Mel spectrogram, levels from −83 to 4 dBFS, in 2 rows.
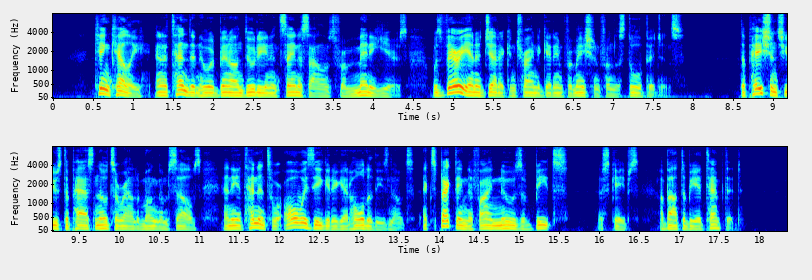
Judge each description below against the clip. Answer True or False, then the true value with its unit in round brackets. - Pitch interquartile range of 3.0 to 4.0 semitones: True (3.4 semitones)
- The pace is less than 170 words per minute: False (195 wpm)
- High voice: False (100 Hz)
